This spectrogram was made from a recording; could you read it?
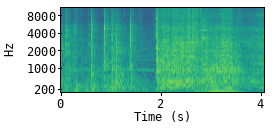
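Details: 1967 MGB GT bought as non-running, Pertronix igniter: several uneven cranking bursts, then a brief rough catch that stumbles and fades instead of idling; cranks but does not start.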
